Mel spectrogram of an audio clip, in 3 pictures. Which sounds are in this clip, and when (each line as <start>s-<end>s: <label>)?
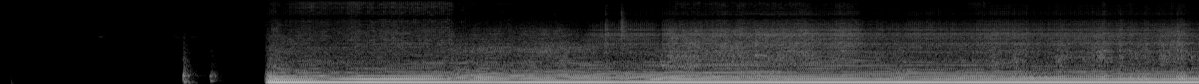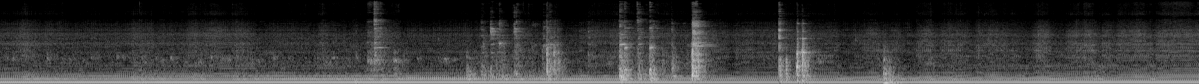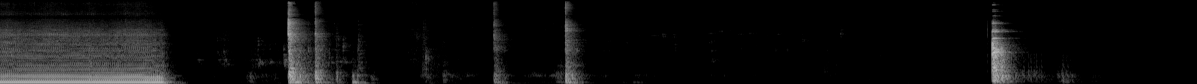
2.6s-25.8s: coffee machine
15.6s-20.4s: cutlery and dishes
33.8s-34.3s: cutlery and dishes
